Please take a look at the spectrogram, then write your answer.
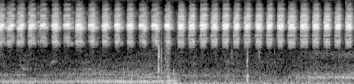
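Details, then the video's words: Crickets recorded in summer among the rolling hillsides of Tuscany, central Italy, on a road trip: a steady, high, shrill chirping in rapid even pulses, about five per second, with faint low rumble beneath. "CRICKET SOUNDS for TINNITUS and RELAXATION : : Soothing Soundtrack of Cricket Noises"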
